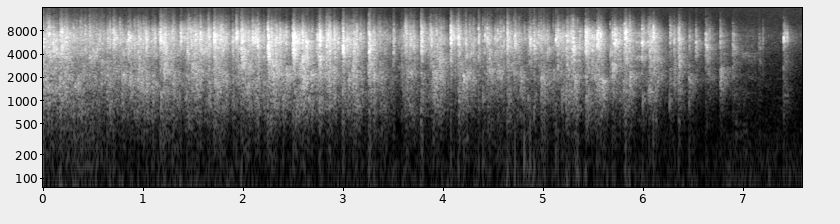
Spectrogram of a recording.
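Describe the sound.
A group of children from a swimming club clapping together, a loud, dense patter of many hands that holds steady for several seconds and then thins toward the end.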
